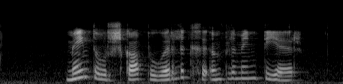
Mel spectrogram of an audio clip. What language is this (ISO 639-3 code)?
afr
